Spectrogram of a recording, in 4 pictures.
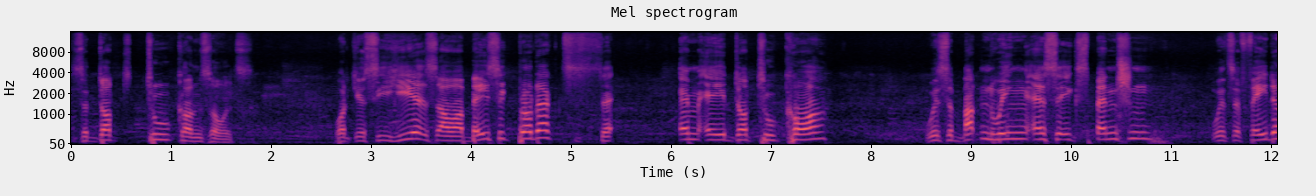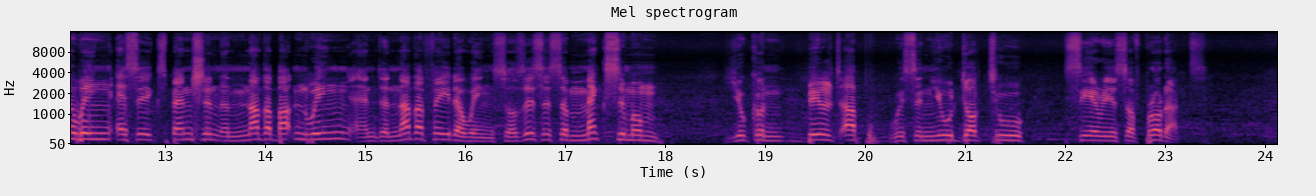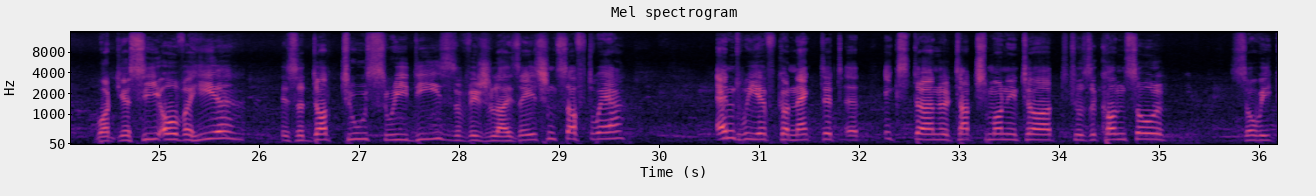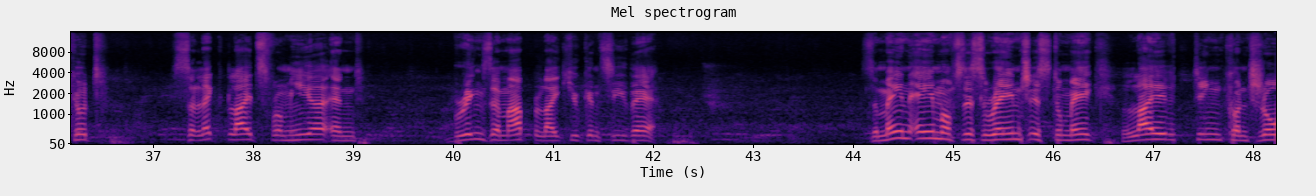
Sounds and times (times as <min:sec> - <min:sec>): Speech: 0:00.0 - 0:48.2.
